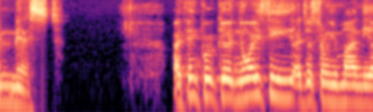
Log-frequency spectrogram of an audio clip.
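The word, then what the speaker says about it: Neuse: him and that's sheldon noisy um it's spelled weird n-e-u-s-e but it's actually pronounced noisy he qualifies at first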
